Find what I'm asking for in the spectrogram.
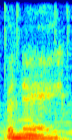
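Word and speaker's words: B'nai: So this week I need to apologize to a Reform temple in Westchester, New York, because I called them Temple Benai, and that is not correct. A listener in California, thank you, Carol, taught me that it is Temple Benai. B with that little hyphen thing, N-A-I, is pronounced Benai.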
